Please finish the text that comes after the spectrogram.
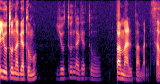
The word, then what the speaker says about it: Yuto Nagatomo: noir tout à l'heure tu n'as pas été bon sur la prononciation japonaise dis-moi hiroki sac elle dit moi yuto nagatomo pas mal pas mal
